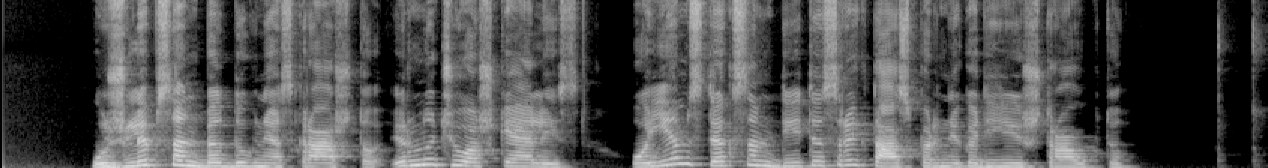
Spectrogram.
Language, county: Lithuanian, Panevėžys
